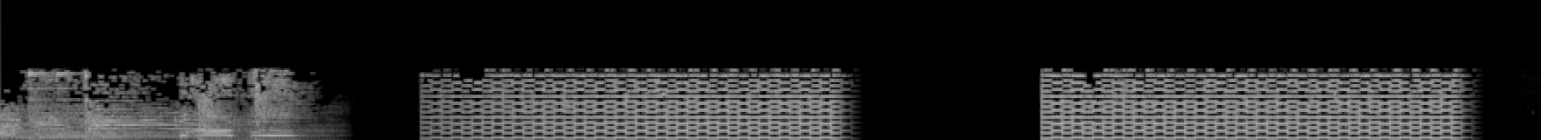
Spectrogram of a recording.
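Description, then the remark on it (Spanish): A loud telephone rings twice in long, steady bursts with a pause between, following a short burst of clattering, jumbled noise at the start. “ya nos volvieron a llamar.”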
